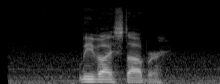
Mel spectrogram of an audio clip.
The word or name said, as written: Stauber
